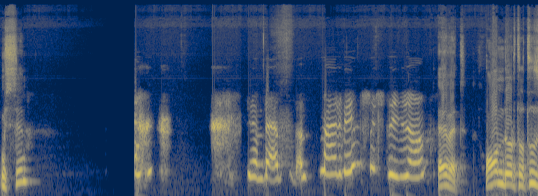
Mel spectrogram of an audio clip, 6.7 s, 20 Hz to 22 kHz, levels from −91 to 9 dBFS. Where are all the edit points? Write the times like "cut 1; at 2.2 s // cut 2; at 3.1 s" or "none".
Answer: cut 1; at 3.0 s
